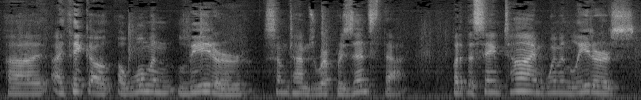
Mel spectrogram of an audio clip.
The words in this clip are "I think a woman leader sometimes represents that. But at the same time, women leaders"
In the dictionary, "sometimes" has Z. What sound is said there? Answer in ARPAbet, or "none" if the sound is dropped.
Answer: Z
